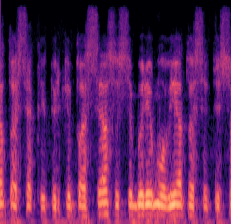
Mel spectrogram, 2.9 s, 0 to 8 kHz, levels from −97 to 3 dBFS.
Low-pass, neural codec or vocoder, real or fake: 7.2 kHz; vocoder, 44.1 kHz, 128 mel bands, Pupu-Vocoder; fake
